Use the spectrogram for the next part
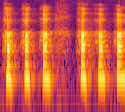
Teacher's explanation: Very quick first syllable. It's reducing to a schwa.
